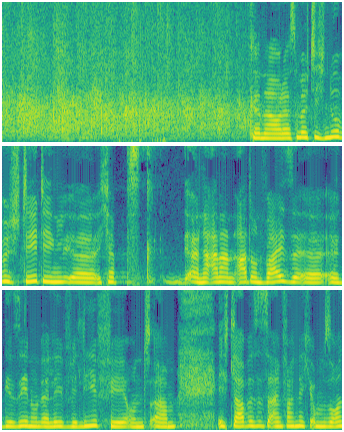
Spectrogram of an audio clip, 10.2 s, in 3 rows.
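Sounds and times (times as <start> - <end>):
audience clapping: 0.0 - 3.1
speech: 2.5 - 10.1.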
